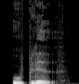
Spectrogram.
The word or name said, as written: ublid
